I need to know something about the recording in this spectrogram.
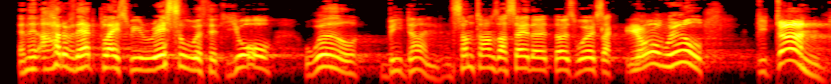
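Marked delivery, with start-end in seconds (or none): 6.3-8.1 forced out slowly through clenched, gritted teeth. Retelling how they sometimes say these words to god, acting out gritted teeth. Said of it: "It's through gritted teeth".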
